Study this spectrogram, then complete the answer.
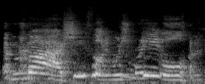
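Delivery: high, loud teasing through laughter; laughing jeers. A narrator's reading. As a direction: crow with glee at the trick. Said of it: "how they all laughed".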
